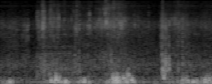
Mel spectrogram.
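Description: Footsteps of a person walking on an overgrown woodland path: a few soft, uneven footfalls with light crackling of vegetation underfoot.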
